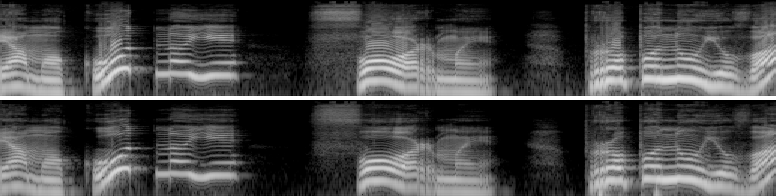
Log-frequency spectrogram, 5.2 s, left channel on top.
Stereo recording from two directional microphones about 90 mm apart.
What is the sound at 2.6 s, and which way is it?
Speech, 35° left (ahead or behind).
